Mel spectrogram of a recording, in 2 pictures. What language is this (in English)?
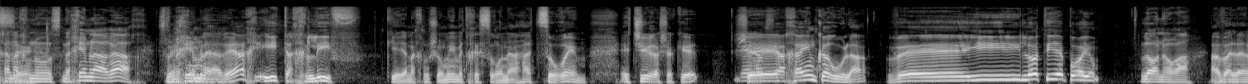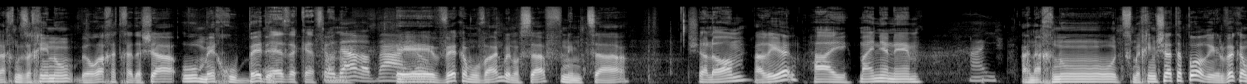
Hebrew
